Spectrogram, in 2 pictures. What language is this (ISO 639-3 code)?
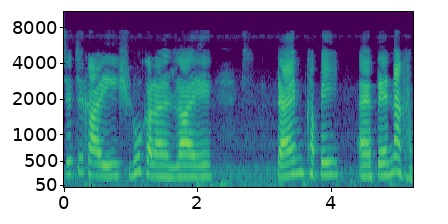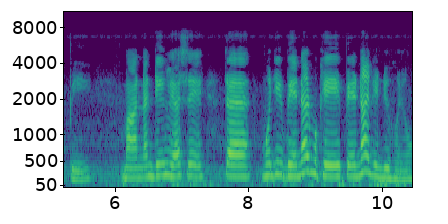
snd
